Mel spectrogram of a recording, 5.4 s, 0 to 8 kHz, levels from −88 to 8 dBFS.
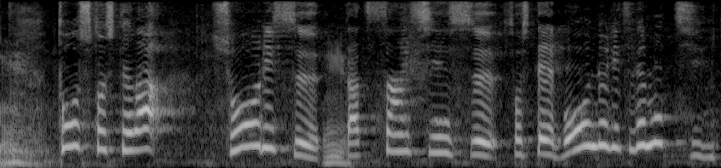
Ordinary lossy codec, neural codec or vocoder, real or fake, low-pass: none; codec, 16 kHz, 4 kbps, FreqCodec, larger model; fake; none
